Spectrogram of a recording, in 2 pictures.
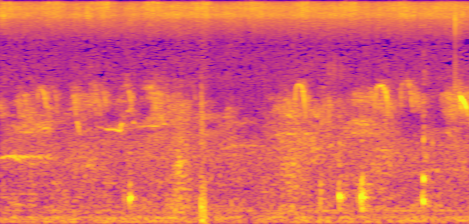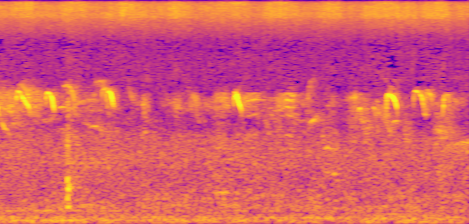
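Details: Brahma breed hens and roosters kept as pet birds. Many short, curved clucking and chirping notes overlap throughout, with a few sharper taps, over a steady low rumble.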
